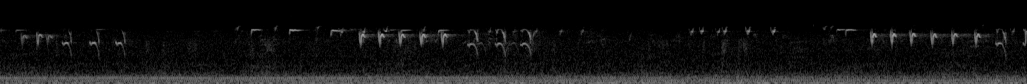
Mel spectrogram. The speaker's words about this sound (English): Other birds coming in now, song flight of a second bird.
